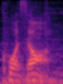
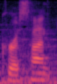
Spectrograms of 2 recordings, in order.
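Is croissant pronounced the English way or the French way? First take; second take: French; English. First: Croissant is said the French way. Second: Croissant is said the usual English way. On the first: The speaker calls it right. "Pero ang correct French pronunciation is" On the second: The speaker calls it wrong. "kasi ang typical pronunciation dati"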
